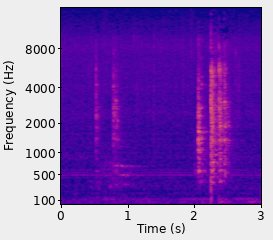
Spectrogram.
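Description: Egg noodles with spices being stirred in a pan, giving a few soft scraping strokes and light sizzling bursts, the loudest pair near the end, over a quiet background.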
